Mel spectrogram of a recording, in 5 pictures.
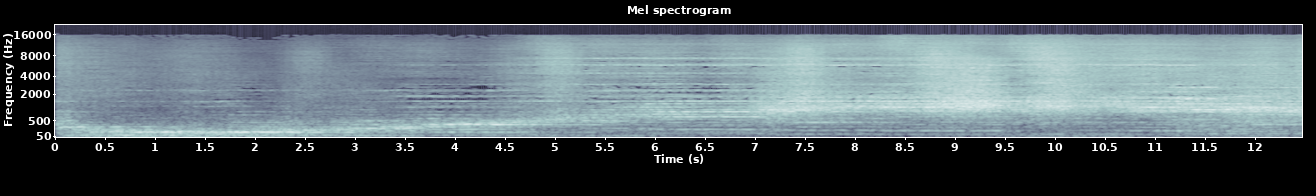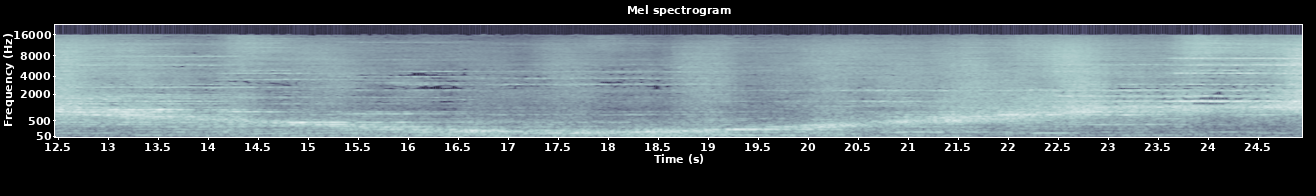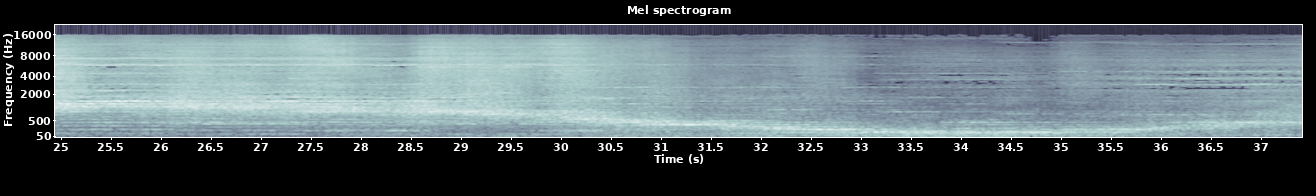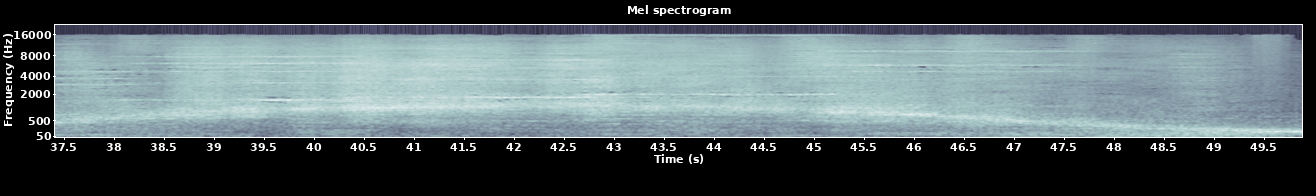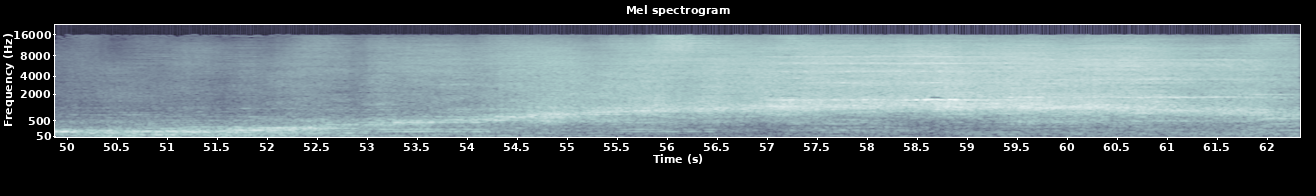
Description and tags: Music on the Wind
Ambient acoustic guitar loop with special effects.
Acoustic, ambience, background-sound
